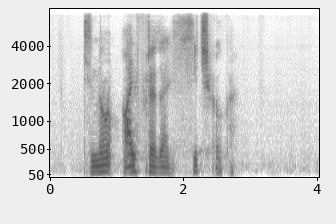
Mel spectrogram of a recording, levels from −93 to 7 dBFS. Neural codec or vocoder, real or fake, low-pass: codec, 16 kHz, 1 kbps, FreqCodec, larger model; fake; 7.2 kHz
